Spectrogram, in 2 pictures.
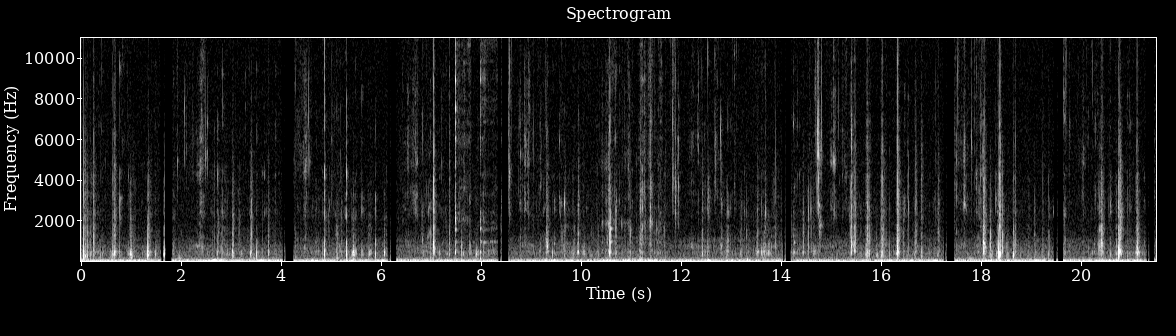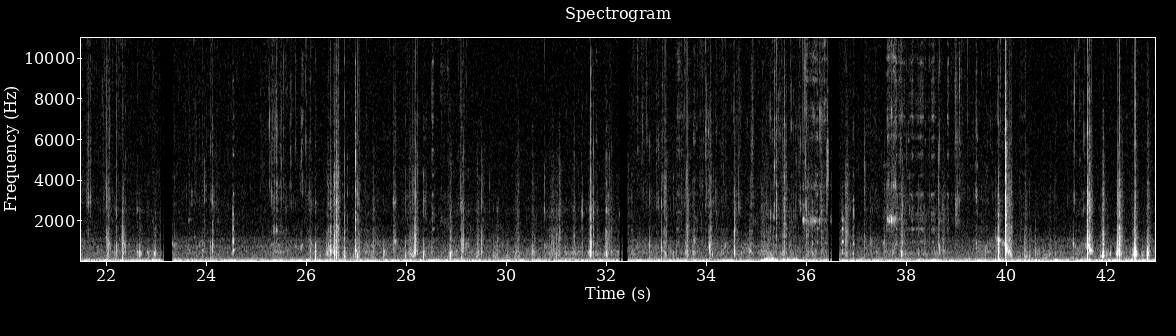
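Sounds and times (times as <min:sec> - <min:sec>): chewing crunchy food: 0:00.0 - 0:42.9.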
